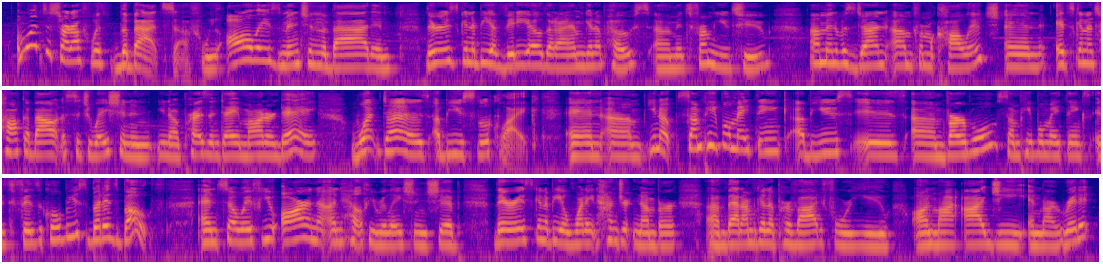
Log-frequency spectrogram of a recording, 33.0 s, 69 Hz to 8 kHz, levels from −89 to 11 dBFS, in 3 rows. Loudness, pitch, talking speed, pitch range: -22 LUFS, 210 Hz, 210 wpm, 195-245 Hz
